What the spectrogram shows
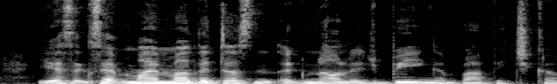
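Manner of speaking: ordinary talk, nothing marked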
